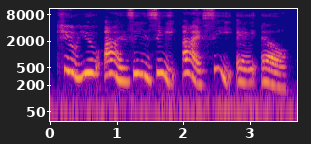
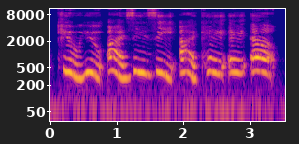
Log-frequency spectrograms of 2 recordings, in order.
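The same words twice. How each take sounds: First: Slow, letter by letter, a bit louder; shouting corrected spelling. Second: Loud, slow, high spelled-out shout; shouting in sleep. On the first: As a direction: spell it out loud, slowly. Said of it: "Oops, I spelled that wrong. Let me read that again". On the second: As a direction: yell each letter as she wakes. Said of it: "She woke up shouting". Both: A narrator's reading.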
